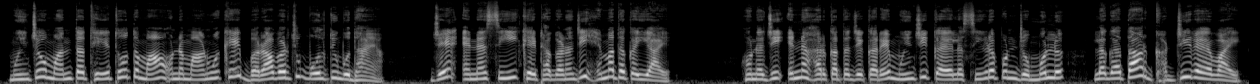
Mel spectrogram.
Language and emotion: Sindhi, angry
